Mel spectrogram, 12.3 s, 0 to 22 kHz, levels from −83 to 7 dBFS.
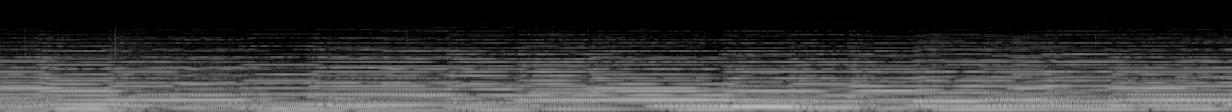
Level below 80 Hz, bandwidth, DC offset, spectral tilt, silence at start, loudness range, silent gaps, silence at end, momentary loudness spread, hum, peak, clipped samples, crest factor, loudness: -36 dBFS; 8.8 kHz; under 0.1%; -8 dB/octave; 0 s; 3 LU; none; 0 s; 5 LU; none; -12 dBFS; under 0.1%; 14 dB; -26 LUFS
